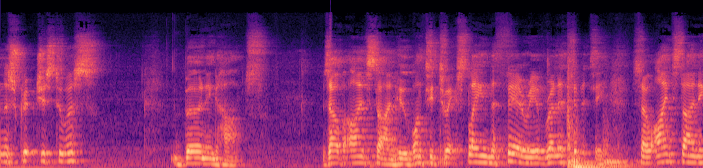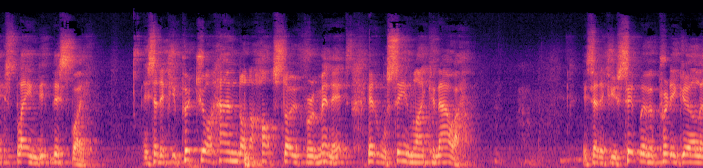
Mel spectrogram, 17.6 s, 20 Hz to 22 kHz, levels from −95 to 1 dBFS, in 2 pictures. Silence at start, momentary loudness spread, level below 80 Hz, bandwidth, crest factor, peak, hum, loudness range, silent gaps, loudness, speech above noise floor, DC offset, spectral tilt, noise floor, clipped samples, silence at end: 0 s; 11 LU; -30 dBFS; 15.5 kHz; 18 dB; 0 dBFS; none; 3 LU; none; -17 LUFS; 25 dB; under 0.1%; -4 dB/octave; -41 dBFS; under 0.1%; 0 s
